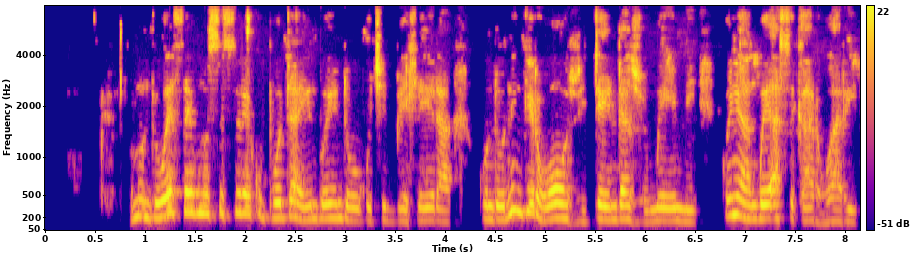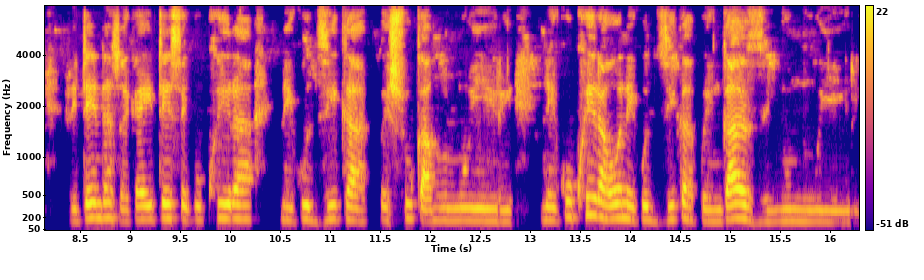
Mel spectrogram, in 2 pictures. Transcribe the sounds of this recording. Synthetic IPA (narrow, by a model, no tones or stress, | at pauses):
muntuwe̞se̞uno̞sisiɾekupo̞t̬aɦimbo̞e̞ndewokut͡ʃibʱe̞ɬe̞ːɾakundo̞niŋɡirwawoʐite̞ndaʐimwe̞ːn̤ikuɲaŋɡweasikarwaːɾiʐ̥ite̞ndaʐakaitese̞kukʰwiɾane̞kud͡zikakwe̞ʃukamumuiɾine̞kukwiɾawo̞ne̞kud͡zikakwe̞ŋɡazimumuiːri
